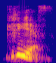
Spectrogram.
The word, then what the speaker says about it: grief: Grief, nom masculin prononcé grief, veut dire grievance en anglais.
